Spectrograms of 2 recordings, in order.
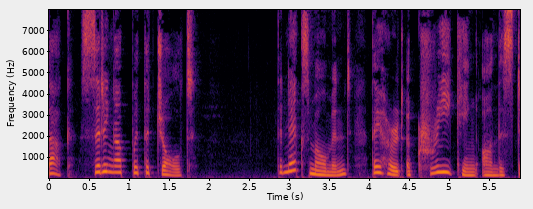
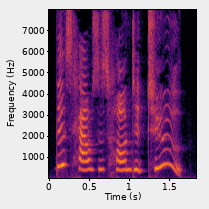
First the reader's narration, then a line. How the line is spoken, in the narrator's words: shouted Frog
